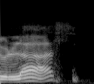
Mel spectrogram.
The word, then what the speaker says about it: Laas: Et le village de Laas, ça s'écrit L-A-A-S, dont le maire se demandait un peu comment redonner du dynamisme à son village.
